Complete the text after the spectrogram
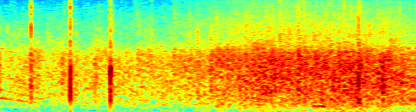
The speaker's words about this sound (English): Give him a round of applause, yes.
